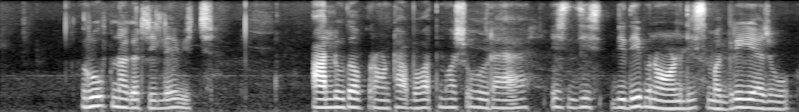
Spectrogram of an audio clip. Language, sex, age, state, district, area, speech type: Punjabi, female, 60+, Punjab, Rupnagar, urban, spontaneous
